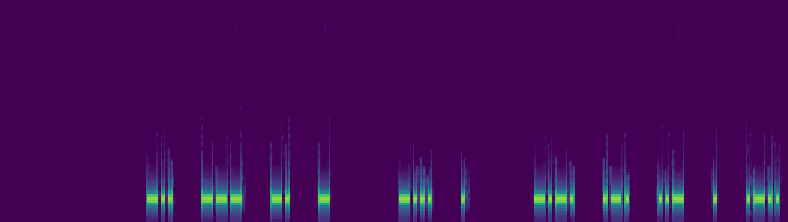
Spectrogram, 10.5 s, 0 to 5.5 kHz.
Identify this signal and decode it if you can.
Morse code, heard as a keyed tone, about 25 wpm, spaced as for 15 wpm, 600 Hz. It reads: DONT BE CRUEL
